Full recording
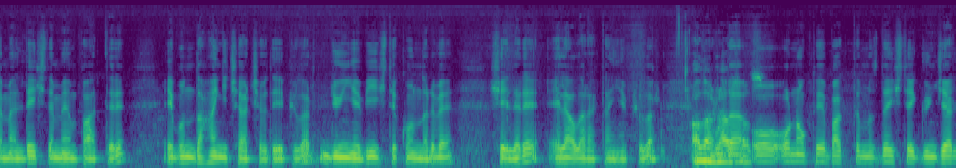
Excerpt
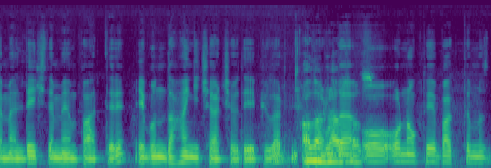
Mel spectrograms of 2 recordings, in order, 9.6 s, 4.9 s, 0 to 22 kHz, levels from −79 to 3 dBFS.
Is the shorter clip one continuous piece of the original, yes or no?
no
